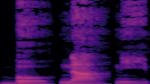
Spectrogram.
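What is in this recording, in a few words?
"bonani", concatenated syllables; Affixing experiment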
